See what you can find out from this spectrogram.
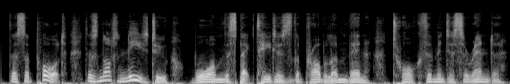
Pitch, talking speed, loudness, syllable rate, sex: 110 Hz, 200 wpm, -17 LUFS, 5.6 syllables/s, male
